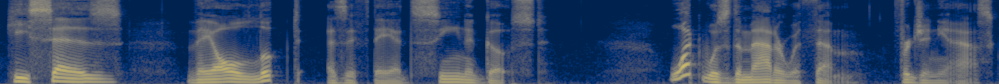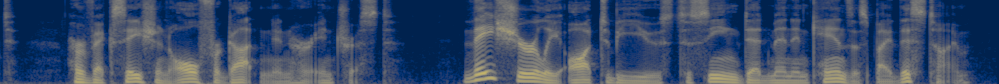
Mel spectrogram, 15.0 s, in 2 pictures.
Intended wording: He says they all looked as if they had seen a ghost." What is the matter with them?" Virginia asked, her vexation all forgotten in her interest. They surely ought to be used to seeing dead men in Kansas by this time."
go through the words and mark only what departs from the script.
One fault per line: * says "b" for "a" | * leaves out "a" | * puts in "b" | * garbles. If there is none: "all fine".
* says "was" for "is"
